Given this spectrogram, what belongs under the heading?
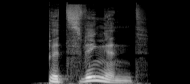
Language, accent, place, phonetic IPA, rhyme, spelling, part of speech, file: German, Germany, Berlin, [bəˈt͡svɪŋənt], -ɪŋənt, bezwingend, verb, De-bezwingend.ogg
- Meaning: present participle of bezwingen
